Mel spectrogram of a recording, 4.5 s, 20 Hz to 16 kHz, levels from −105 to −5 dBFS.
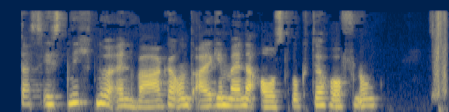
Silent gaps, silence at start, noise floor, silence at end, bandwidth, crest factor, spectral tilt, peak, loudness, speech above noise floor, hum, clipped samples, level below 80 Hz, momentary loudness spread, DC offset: none; 0.2 s; -43 dBFS; 0 s; 11.5 kHz; 18 dB; -5.5 dB/octave; -6 dBFS; -23 LUFS; 20 dB; none; under 0.1%; -62 dBFS; 10 LU; under 0.1%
